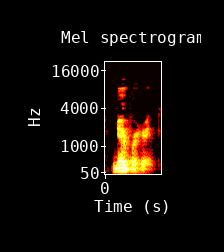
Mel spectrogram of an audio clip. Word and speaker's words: Nürburgring: A camouflaged Tesla Model S spotted tearing up Nürburgring.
